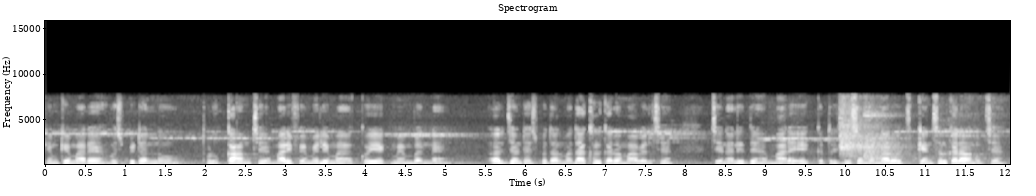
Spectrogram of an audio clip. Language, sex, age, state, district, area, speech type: Gujarati, male, 18-30, Gujarat, Ahmedabad, urban, spontaneous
